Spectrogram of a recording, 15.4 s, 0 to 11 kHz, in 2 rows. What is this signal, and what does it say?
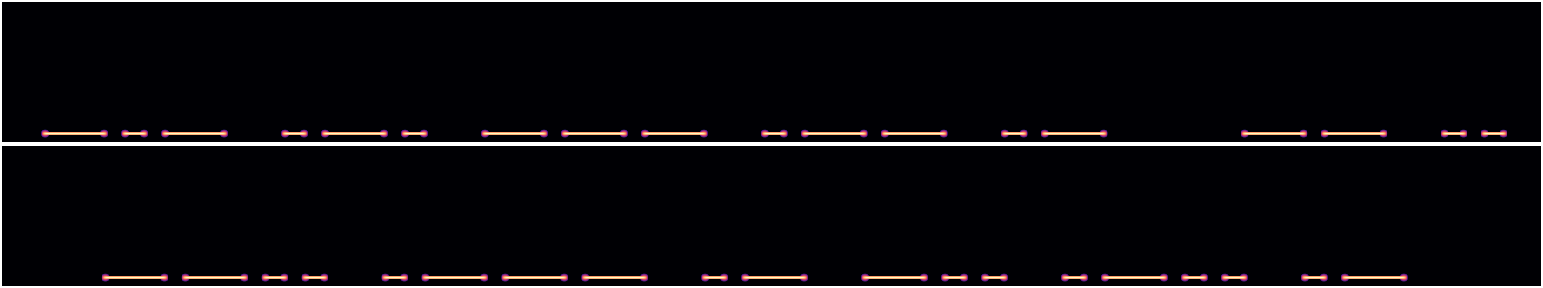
Morse code, heard as a keyed tone, about 12 wpm, 700 Hz. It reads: KROWA MI ZJADLA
